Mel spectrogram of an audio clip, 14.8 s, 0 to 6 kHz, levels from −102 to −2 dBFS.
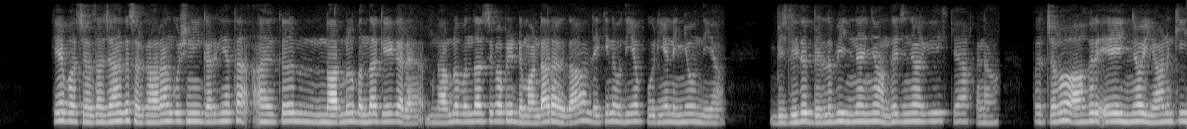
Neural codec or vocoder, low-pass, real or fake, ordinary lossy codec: none; 5.4 kHz; real; none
